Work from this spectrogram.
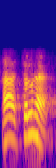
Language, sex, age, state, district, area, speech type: Tamil, male, 60+, Tamil Nadu, Krishnagiri, rural, conversation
